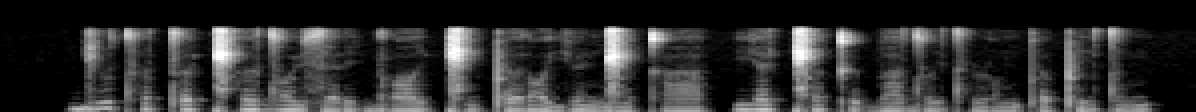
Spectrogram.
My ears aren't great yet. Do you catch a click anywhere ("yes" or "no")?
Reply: yes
